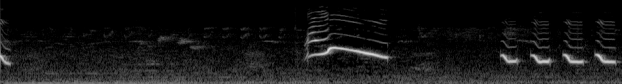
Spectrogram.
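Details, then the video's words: Black-throated laughingthrush, a kept songbird, singing at midday as training song: a loud rising-then-falling whistle followed by four short repeated downslurred whistled notes, over quiet background hiss. "Khướu bạc má HÓT BUỔI TRƯA cực hay , Luyện khướu bạc má hót cả ngày, khướu bạc má hót giọng rừng"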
